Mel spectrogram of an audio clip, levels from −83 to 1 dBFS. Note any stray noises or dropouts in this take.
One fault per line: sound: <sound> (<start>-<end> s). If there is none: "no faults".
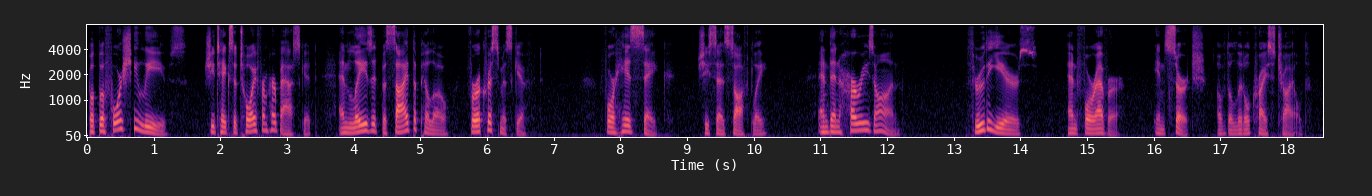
sound: dropout (0.7-0.7 s)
